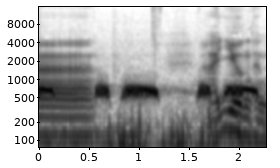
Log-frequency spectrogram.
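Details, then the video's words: Captive Spotted Dove of the Cà Mau type, a trained decoy with a cooing style called đồng siêu gù, gives low, hollow coos in short-and-long pairs, partly masked at the start by a voice and music. "Tuyển đồng siêu gù"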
